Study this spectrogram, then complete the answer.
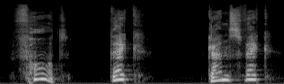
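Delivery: high, alarmed cry of loss; dismayed. A narrator's reading. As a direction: gasp it out, high and shocked. Furniture dismayed, flowers vanish.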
